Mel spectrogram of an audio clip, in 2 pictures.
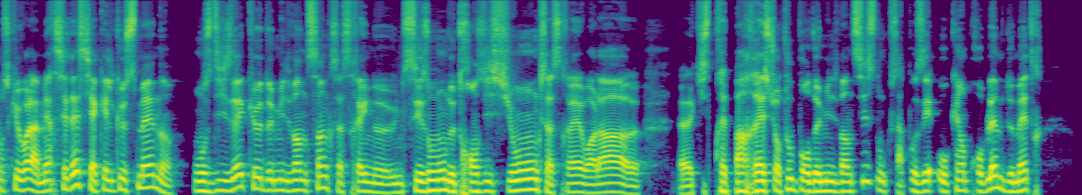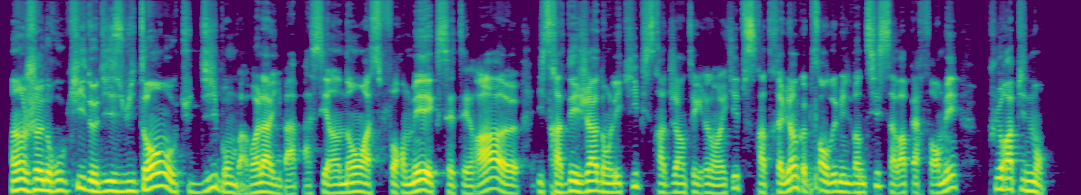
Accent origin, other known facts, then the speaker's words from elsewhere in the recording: France; ce qui m'embête un peu en tant que Français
